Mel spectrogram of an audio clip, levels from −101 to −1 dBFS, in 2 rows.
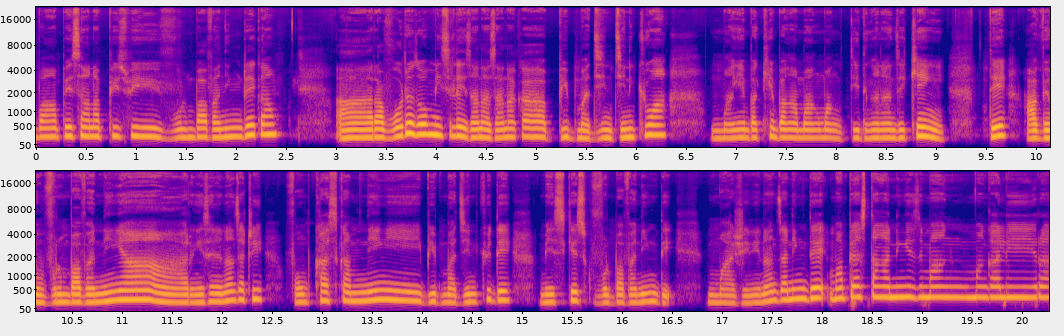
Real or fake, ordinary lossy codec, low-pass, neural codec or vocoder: real; none; none; none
